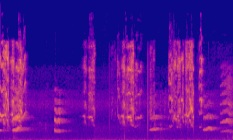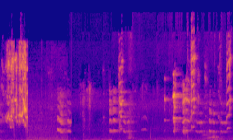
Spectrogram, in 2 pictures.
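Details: Lovebirds of the African kind, flying freely and making happy sounds, give fairly faint, thin chirps and squeaks in scattered bursts against a steady low background hum.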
